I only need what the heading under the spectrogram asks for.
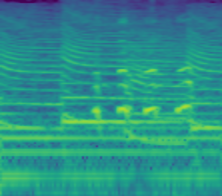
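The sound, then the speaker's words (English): A loud, sustained air horn of the kind used at games blares with a rich, buzzing tone for nearly two seconds, while a few short higher-pitched notes pop out over the steady blast. “That's an air horn that they use at games.”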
